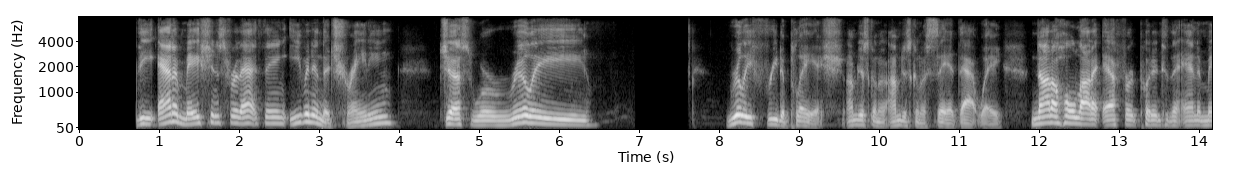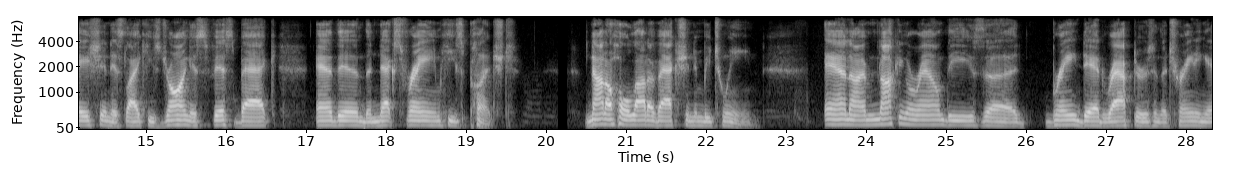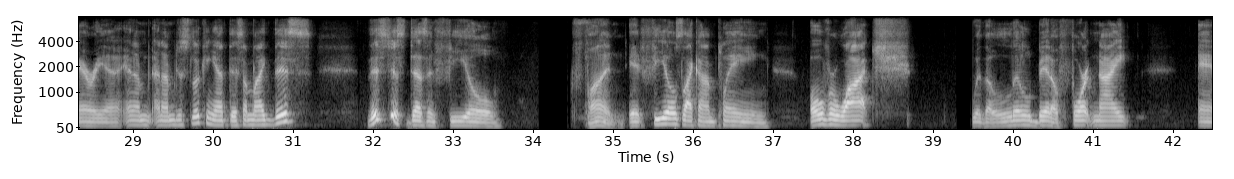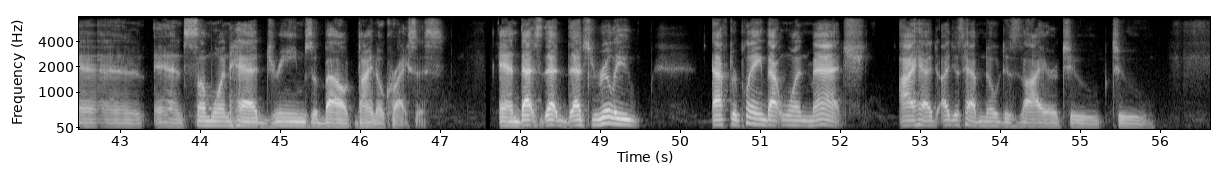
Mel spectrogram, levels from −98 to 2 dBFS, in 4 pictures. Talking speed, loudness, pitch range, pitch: 135 wpm, -21 LUFS, 105-140 Hz, 120 Hz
